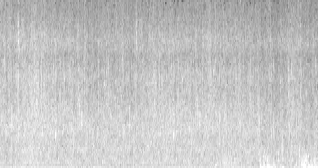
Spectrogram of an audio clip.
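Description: Heavy rain of the rainy season pours down in Cuernavaca, Mexico, in a steady, dense hiss across the whole clip, with a low rumble underneath and no voices.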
